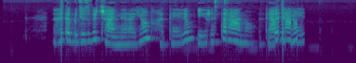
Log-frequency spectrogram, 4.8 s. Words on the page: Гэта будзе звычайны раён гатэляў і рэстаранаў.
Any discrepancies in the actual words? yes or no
yes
